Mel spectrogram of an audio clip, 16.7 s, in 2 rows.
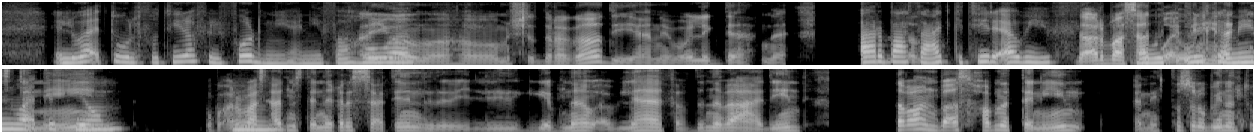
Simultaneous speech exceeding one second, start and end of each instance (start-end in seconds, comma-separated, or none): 7.2-9.1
